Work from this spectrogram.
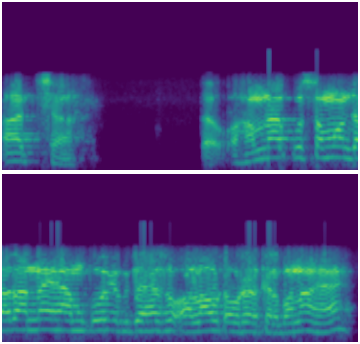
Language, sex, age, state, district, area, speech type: Hindi, male, 30-45, Bihar, Begusarai, urban, conversation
